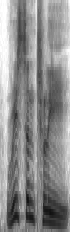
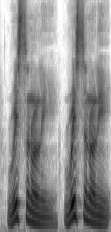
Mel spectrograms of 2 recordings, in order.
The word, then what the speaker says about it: recently: 자, 그 다음에 D번의 얘는 사전식 발음으로는 recently 이렇게 됩니다. 그런데 을 또 이것도 모음 없이 자음 세 개가 나란히 놓여 있죠. 그래서 가운데 놈을 탈락시켜서 recently 이렇게 발음한다는 얘기입니다.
